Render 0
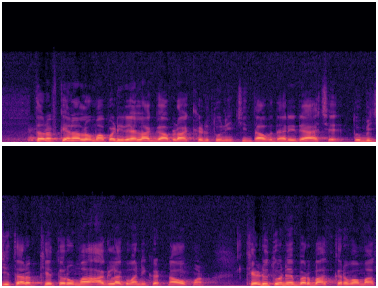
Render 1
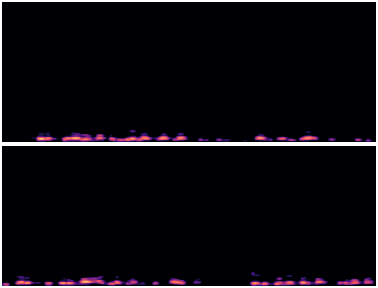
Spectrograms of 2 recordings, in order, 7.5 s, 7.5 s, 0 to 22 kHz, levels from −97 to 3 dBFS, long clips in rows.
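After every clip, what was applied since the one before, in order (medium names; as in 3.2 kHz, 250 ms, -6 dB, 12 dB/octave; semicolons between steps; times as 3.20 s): high-pass 670 Hz 6 dB/octave; spectral contrast expander 4:1; trim +6 dB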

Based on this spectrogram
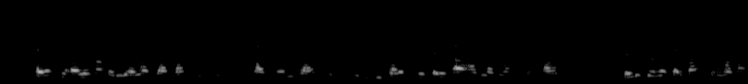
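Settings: touch-sensitive flanger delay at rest 3.6 ms, full sweep at -22 dBFS; trim -6.5 dB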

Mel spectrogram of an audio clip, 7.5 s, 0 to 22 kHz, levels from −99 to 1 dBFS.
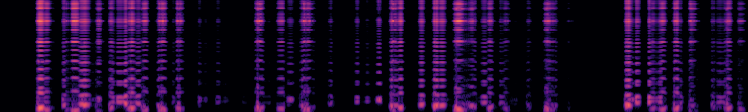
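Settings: bit-reversed sample order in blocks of 64 samples; comb of notches 530 Hz; trim +8 dB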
